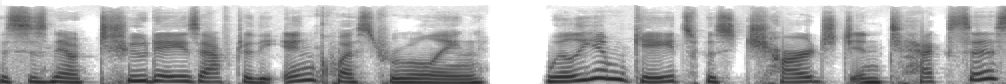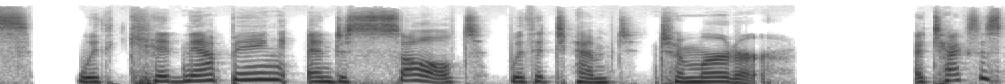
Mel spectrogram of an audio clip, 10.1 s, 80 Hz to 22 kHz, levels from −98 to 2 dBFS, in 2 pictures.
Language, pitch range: English, 190-255 Hz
